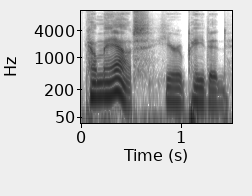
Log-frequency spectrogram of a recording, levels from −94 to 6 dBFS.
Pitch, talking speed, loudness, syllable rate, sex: 120 Hz, 120 wpm, -17 LUFS, 4.2 syllables/s, male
